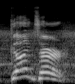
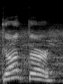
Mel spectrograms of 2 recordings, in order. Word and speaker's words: Gunther: as right now though Gunter the ring announcer said Gunther but it's actually pronounced Gunter but right now though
